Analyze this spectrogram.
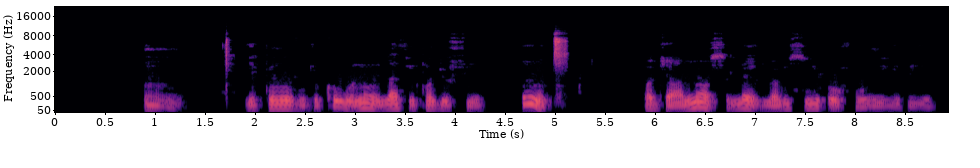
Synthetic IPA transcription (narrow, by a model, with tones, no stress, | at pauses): i˨k͡pẽ˧o˧bu˨d͡ʒu˨˦ko˦wo˨˦nãː˦˨˦la˦ti˧kã˦d͡ʒu˦fĩ˧˦˨ | ɔ˧d͡ʒa˨˧nãː˦˨sḭ̃˨˦lɛ˦˨i˨lɔ˧ɾi˦si˦o̰˦˨fo˨˦nĩ˧ɾĩ˧bi˧je˧˨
